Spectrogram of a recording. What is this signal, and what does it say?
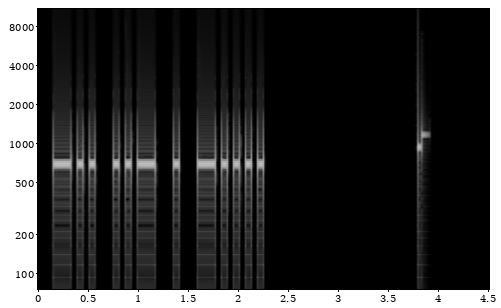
Morse code, heard as a keyed tone, about 20 wpm, 700 Hz. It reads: DUE6
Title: All Cut Numbers - 4-Digit 20wpm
